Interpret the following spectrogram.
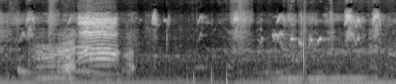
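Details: Lamb with sheep giving one short wavering bleat near the start, followed by scattered clicks, knocks and faint background noise under a constant low hum.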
